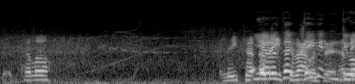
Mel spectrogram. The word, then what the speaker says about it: Alita: Exactly, or Battle Angel, I can never remember how you pronounce it, Pillar? Alita, yeah, Alita, they didn't do a live act, like, but they that is but they well didn't do known, like a...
